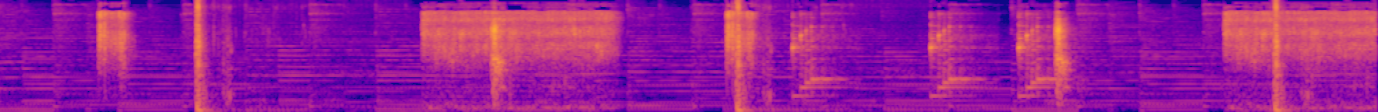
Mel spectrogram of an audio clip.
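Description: Plants being watered in the Battle Ranch video game, heard as short splashy bursts of water and sharp clicks, spaced a second or so apart, clear and close with no voice over them.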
